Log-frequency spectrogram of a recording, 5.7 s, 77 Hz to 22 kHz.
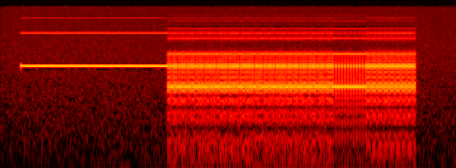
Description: Cassette data (Kansas City type), 300 baud, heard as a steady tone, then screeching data.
